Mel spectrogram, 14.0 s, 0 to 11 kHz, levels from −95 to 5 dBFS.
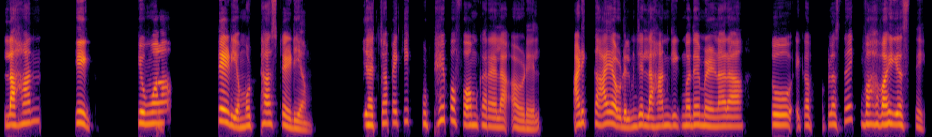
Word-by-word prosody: लहान 225 +6 +4 0.6
गिग 235 -7 +6 0.7
किंवा 240 0 +3 0.9
स्टेडियम, 245 - +7
मोठा 195 +5 -1
स्टेडियम 160 - -2 0.8
याच्यापैकी 240 +5 -2 0.2
कुठे 230 +6 -4
परफॉर्म 210 -8 -1
करायला 180 -5 -2 0.2
आवडेल? 140 -3 -5 0.5
आणि 220 +4 +4 0.2
काय 230 +1 +2
आवडेल? 180 -6 +1
म्हणजे 190 +5 -4
लहान 185 +2 0
गिगमध्ये 200 +2 -3
मिळणारा 185 -1 0 0.5
तो 205 -1 +1
एक 185 - -13 0.4
असते 275 +7 -6
एक 315 - -7 0.2
वाह-वाही 220 0 +3
असते. 195 -6 -4
205 Hz, 105 wpm, -23 LUFS, 185-230 Hz, 0.9 s, स्टेडियम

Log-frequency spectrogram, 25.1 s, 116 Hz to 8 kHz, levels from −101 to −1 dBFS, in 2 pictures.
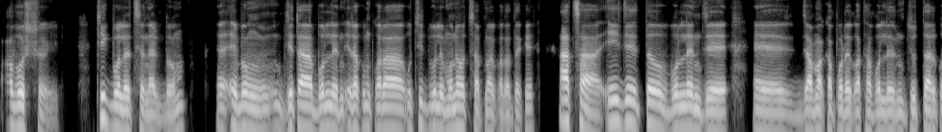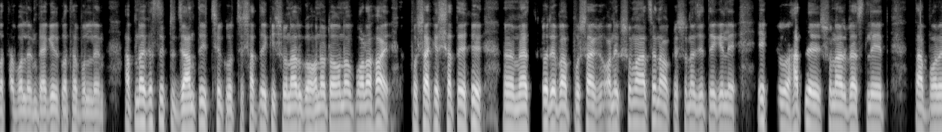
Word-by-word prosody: অবশ্যই, 135 -11 -2 0.6
ঠিক 185 -1 +2
বলেছেন 120 -4 0
একদম 100 +3 -7 0.6
আ - - -2 0.2
এবং 135 +1 +1 0.5
যেটা 140 +1 +2 0.2
বললেন 130 -2 0
এরকম 135 0 -1
করা 130 0 +2 0.3
উচিত 150 +1 -9
বলে 130 -2 0
মনে 125 +3 0
হচ্ছে 130 - -9
আপনার 110 -1 -6
কথা 105 -1 -6
থেকে। 105 +4 -7 0.5
আচ্ছা 165 - +3 0.4
এই 165 - +2
যে - - +2 0.2
তো - - +3 0.3
বললেন 130 +1 +1 0.2
যে 115 - +1 0.6
এ - - -3 0.6
জামা 120 0 +2
কাপড়ের 120 -2 -1
কথা 110 0 -4
বললেন, 110 0 -1 0.2
জুতার 115 0 -1
কথা 115 0 -3
বললেন, 115 -1 0
ব্যাগের 115 +1 +1
কথা 115 +1 -1
বললেন। 110 -1 -2 0.4
আপনার 155 0 +3
কাছে 155 - -2
একটু - - -8
জানতে 130 +3 +5
ইচ্ছে 145 - -3
করছে 125 - -3
সাথে 130 +4 0
কি 135 - -2
সোনার 130 0 +4
গহনা-টহনাও 135 +4 +3
পরা 135 +1 +5
হয় - - +6 0.3
পোশাকের - - +3
সাথে - - +2 0.6
আ - - +5 0.2
ম্যাচ 130 -1 +5
করে 150 -1 +6
বা 140 - +7
পোশাক, 135 +1 +2 0.2
অনেক 140 -1 0
সময় 150 -1 +2
আছে 165 - -2
না - - +3
অকেশনে 135 +2 -5
যেতে 135 +2 -3
গেলে 130 -1 0 0.4
একটু 150 - -14 0.2
হাতে 145 +3 +3 0.2
সোনার 140 -2 +3
ব্রেসলেট 130 0 +1 0.4
তারপরে 125 +4 +3
130 Hz, 155 wpm, -23 LUFS, 115-140 Hz, 0.6 s, বা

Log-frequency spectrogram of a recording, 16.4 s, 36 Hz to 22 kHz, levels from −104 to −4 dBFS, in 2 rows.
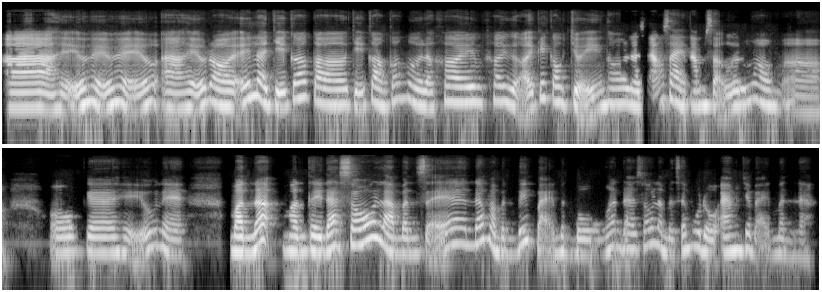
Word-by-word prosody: À, 185 -1 +6
hiểu, 180 +3 +2
hiểu, 205 -5 +2
hiểu. 200 -4 +1
À, 185 -1 +1
hiểu 185 +2 +1
rồi, 205 -5 +3
ý 270 - +2
là 310 -7 +4
chỉ 185 -1 +3
có 280 +7 +2
c - - -20 0.4
chỉ 185 -1 -2
cần 220 -4 -1
có 255 - -6
người 255 -8 -1
là 185 -1 0
khơi 240 +2 +1
khơi 245 +1 -4
gợi 190 -4 0
cái 290 - -3
câu 245 -2 -1
chuyện 200 -3 0
thôi 220 +1 -3
là 200 -2 +2
sẵn - - +1
sàng 250 -6 +1
tâm 195 +1 +1
sự, 200 -2 -2
đúng 225 +5 -3
hông? 210 -6 -2
Ờ, 155 -1 -9 0.4
ô 195 +1 -3
kê, 195 -1 -1
hiểu 200 +5 -5
nè. 185 -9 -5 0.4
Mình 200 -1 +5
á, 230 - +6
mình 205 -1 0
thì 205 -2 +4
đa 235 +6 +2
số 295 +7 +2
là 205 - +3
mình 185 -1 -5
sẽ 275 +9 -4
nếu 305 +3 0
mà 335 - -2
mình 190 -3 -6
biết 330 +8 -2
bạn 185 - -7
mình 195 -2 -7
buồn 175 0 -7
á, 235 +4 -5
đa 230 -1 -6
số 255 +5 -9
là 285 - -6
mình 185 -5 -7
sẽ 215 - -3
mua 245 +2 -5
đồ 195 -6 -2
ăn 205 +4 -1
cho 230 - -5
bạn 185 - -14
mình 185 -1 -10
nè. 160 - -14
205 Hz, 240 wpm, -20 LUFS, 190-240 Hz, 0.4 s, À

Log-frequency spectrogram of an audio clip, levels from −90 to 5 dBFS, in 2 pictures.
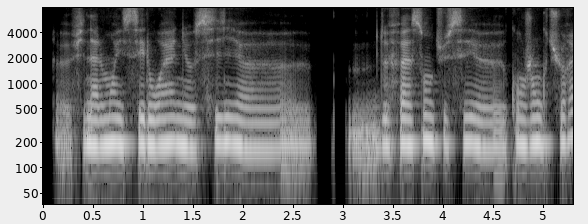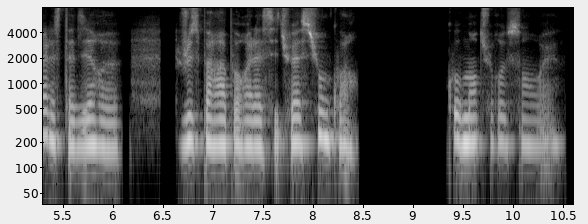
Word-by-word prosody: heu, - - -8
finalement, 190 0 +4
il 190 - +5
s'éloigne 190 0 +3
aussi, 195 +2 +1
heu, 175 +2 -3
mmh - - -14 0.4
de 215 -4 -3
façon, 195 +2 +3
tu 195 0 -6
sais, 195 0 0 0.2
heu, - - -4
conjoncturelle? 195 +4 0
C'est-à-dire, 180 0 -1
heu, 170 -1 -4 0.6
juste 200 +1 0
par 200 -2 +2
rapport 185 -1 0
à 180 - +1
la 180 - 0
situation, 195 +5 +1
quoi. 190 -4 -5 0.9
Comment 195 -2 +2
tu 195 0 -11
ressens? 190 -1 -7
Ouais. 190 +1 -11
190 Hz, 145 wpm, -22 LUFS, 185-195 Hz, 0.9 s, il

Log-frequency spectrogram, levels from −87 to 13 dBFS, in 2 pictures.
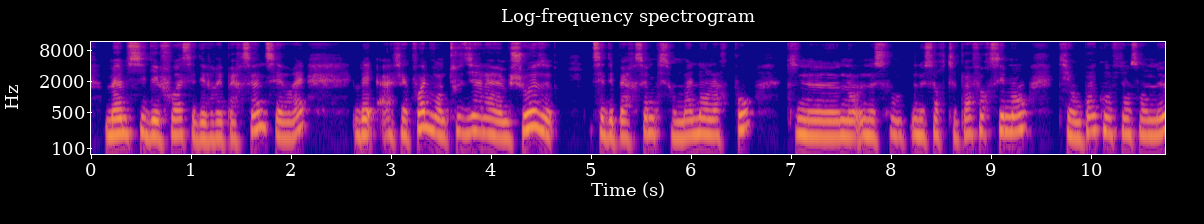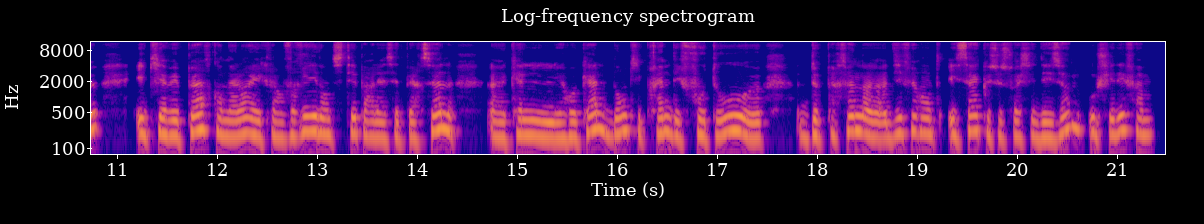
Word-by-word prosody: même 190 +2 +5
si, 195 +2 0
des 175 -1 +4
fois, 185 +2 -1
c'est 185 -2 -4
des 160 0 +1
vraies 160 +1 -2
personnes, 190 - -1
c'est 190 -10 0
vrai. 180 +12 -1 0.5
Mais 185 0 +3
à 190 +3 -5
chaque 180 -1 -4
fois, 255 - +6
ils 245 - +3
vont 190 -5 +1
tous 210 +4 -6
dire 210 +2 +1
la 195 -1 0
même 165 -2 +1
chose: 220 - +5 0.4
c'est 195 -3 -1
des 175 - 0
personnes 175 +4 -2
qui 195 - -11
sont 170 - -6
mal 175 +2 0
dans 195 -1 +3
leur 185 -1 -3
peau, 250 +3 +1 0.3
qui 195 - -4
ne 175 -2 +4
n'ont, 175 -1 +2
ne 180 +1 +2
sont 175 +1 -7
ne 185 -1 +1
sortent 175 0 -7
pas 190 +4 -3
forcément, 210 +3 +1 0.3
qui 190 - -2
ont 165 -1 0
pas 210 +5 0
confiance 200 -3 -3
en 180 -1 0
eux 205 +7 +3 0.4
et 195 - +2
qui 200 +3 0
avaient 175 -1 +3
peur 225 +7 +3
qu'en 190 -6 -1
allant 175 +2 +1
avec 180 -5 0
leur 170 -2 -3
vraie 180 +6 +1
identité 200 -1 +2
parler 170 -4 -3
à - - -5
cette 155 0 -6
personne, 215 +10 +2 0.4
heu, 165 -2 -1
qu'elle 180 -1 +2
les 160 0 +1
recale. 205 +7 +1
Donc 215 +4 0
ils - - -5
prennent 200 +2 -1
des 175 - -1
photos, 185 +5 +3
heu, 160 - 0 0.4
de 165 +1 -1
personnes, 210 +6 0
heu, 165 -4 +2
différentes, 195 +2 -3
et 185 - -1
ça, 215 +9 0
que 220 -4 -7
ce 175 - -7
soit 165 +3 -5
chez 165 +1 -7
des 160 +2 -1
hommes 240 +3 0
ou 205 - -1
chez 185 - -3
des 220 +3 +3
femmes. 195 -5 -5
185 Hz, 235 wpm, -23 LUFS, 170-210 Hz, 0.5 s, fois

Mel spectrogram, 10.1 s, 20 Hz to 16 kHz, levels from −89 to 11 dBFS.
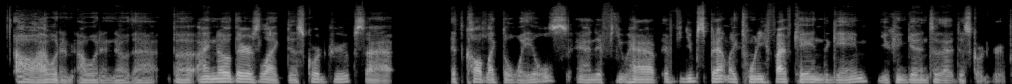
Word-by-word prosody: Oh, 115 -1 +2
I 100 +1 +2
wouldn't 100 -4 -3
I 100 - -4
wouldn't 95 -1 -6
know 90 0 -6
that, 95 0 -8
but 105 0 -3
I 120 - +3
know 130 +2 +5
there's, 120 -4 +4
like, 105 -3 0
Discord 110 +3 -1
groups 120 +2 +2
that - - -2 0.6
it - - -5
called, 120 -3 +2
like, 105 +1 -1
The 105 - -3
Whales, 105 - +4
and 110 -2 -4
if 110 - -6
you 115 - -5
have 110 -1 +2
if 120 -1 -4
you've 135 +2 -1
spent, 130 -1 +4
like, 120 -2 -2
$25,000 115 0 +2
in 110 -2 0
the 105 - -7
game, 110 +7 -2
you 105 - -7
can 110 -2 -3
get 105 -1 -1
into 100 +2 -3
that 90 -2 -5
Discord - - -3
group. - - -14
110 Hz, 230 wpm, -25 LUFS, 100-120 Hz, 0.6 s, know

